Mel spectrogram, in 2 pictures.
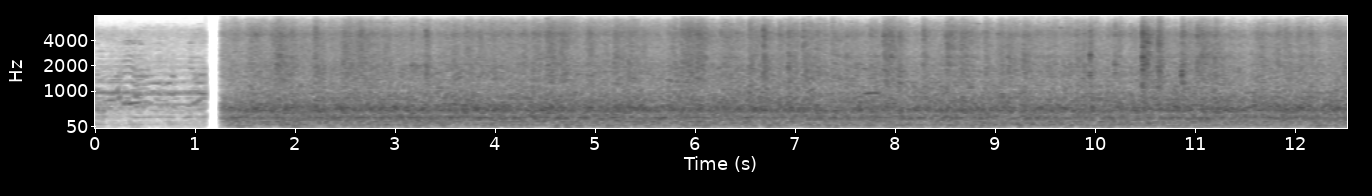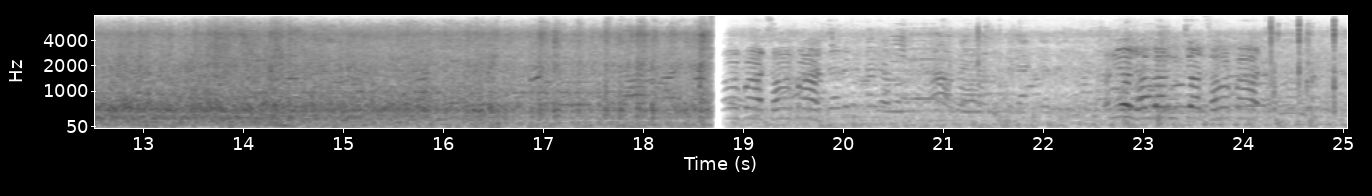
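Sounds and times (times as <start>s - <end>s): wheels clacking over rail joints: 1.3s - 18.7s
train wheels rumbling: 1.3s - 25.0s.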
